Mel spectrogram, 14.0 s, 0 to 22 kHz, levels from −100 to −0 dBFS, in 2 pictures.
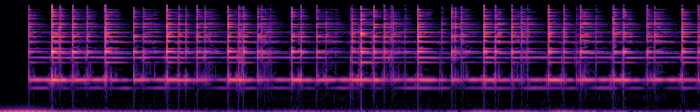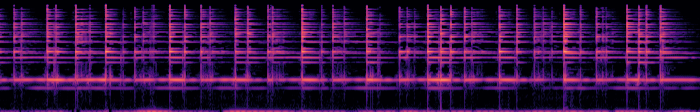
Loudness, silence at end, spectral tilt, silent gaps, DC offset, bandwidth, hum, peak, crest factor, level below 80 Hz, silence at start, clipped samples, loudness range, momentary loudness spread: -26 LUFS; 0 s; 7.5 dB/octave; none; under 0.1%; 19 kHz; none; -2 dBFS; 28 dB; -64 dBFS; 0 s; under 0.1%; 4 LU; 11 LU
